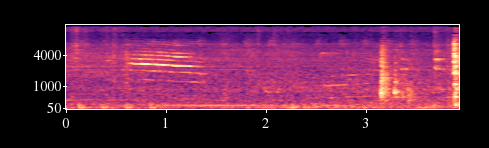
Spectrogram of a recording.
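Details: While waiting to be fed, a cat gives a thin, falling meow early on and a fainter one later, followed by clicks and taps against a low droning background.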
